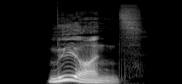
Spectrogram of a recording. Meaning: genitive singular of Myon
- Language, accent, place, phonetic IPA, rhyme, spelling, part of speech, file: German, Germany, Berlin, [ˈmyːɔns], -yːɔns, Myons, noun, De-Myons.ogg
